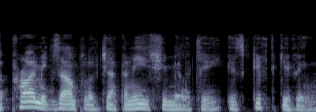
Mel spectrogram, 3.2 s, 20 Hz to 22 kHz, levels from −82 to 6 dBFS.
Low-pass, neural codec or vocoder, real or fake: 7.2 kHz; codec, 44.1 kHz, 3.4 kbps, Pupu-Codec; fake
